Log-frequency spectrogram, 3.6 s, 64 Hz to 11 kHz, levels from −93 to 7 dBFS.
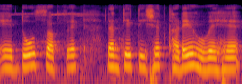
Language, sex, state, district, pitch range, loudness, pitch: Hindi, female, Karnataka, Bangalore, 170-195 Hz, -15 LUFS, 185 Hz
